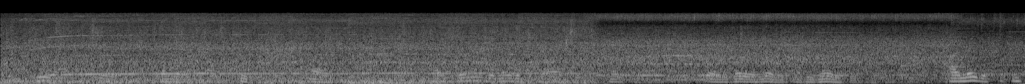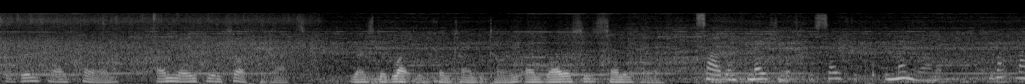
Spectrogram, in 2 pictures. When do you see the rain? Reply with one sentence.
The rain can be heard from 0.0 to 20.4 s.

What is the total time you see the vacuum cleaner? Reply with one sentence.
You can hear the vacuum cleaner for 20 seconds altogether.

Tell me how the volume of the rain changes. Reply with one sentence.
The volume of the rain goes down.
